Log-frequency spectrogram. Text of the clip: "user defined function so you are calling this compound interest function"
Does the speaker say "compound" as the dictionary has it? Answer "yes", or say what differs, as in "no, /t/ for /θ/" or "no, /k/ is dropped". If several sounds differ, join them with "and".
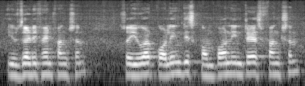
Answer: yes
